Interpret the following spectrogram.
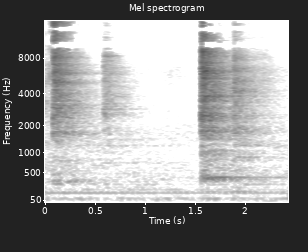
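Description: Two sharp clicks, the louder one about one and a half seconds in, each with a short echoing tail: a light switch being pressed in a small tiled bathroom.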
